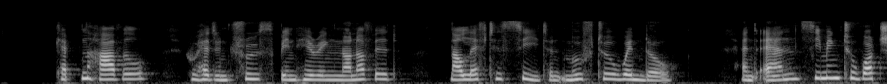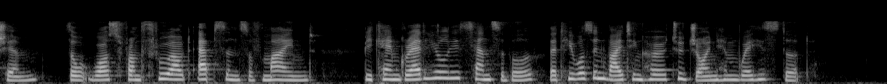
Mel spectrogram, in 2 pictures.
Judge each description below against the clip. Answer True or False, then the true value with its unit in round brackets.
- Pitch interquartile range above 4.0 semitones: False (2.9 semitones)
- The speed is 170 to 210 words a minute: False (160 wpm)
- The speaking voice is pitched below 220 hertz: False (225 Hz)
